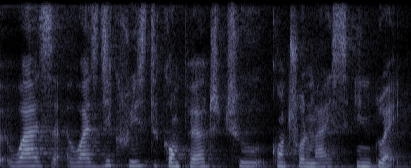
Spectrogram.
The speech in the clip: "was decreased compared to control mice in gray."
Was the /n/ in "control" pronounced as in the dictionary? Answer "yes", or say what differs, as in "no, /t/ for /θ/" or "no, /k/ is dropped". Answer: no, /n/ is dropped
